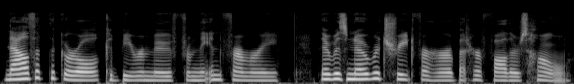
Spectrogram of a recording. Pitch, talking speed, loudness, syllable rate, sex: 205 Hz, 210 wpm, -19 LUFS, 5.4 syllables/s, female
